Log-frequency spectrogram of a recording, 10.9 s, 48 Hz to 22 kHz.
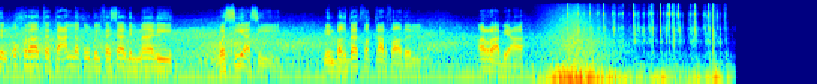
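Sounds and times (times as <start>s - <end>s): keyboard key clicks: 7.6s - 9.8s.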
